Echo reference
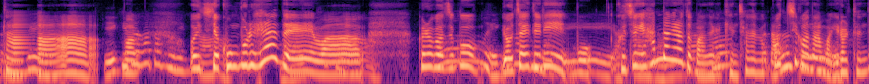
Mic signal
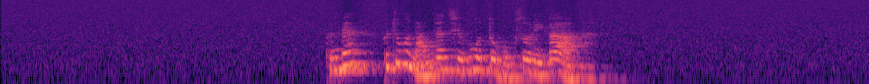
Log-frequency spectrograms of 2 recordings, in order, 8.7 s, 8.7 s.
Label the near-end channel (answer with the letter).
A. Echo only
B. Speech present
B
